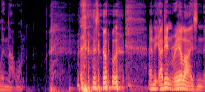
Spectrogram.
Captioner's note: both laughing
